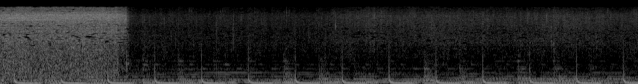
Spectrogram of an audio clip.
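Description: Sliced broad beans, carrot and onion sizzling loudly in hot oil for about the first second and a half, then sizzling more quietly while a wooden spatula stirs them, over background music with a steady beat.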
